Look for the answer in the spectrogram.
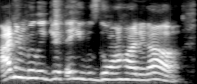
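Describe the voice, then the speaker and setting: Woman cohost on a live stream, kinda high voice, chatty and candid. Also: quick pace, fairly bright tone. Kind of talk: casual live-stream chat.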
